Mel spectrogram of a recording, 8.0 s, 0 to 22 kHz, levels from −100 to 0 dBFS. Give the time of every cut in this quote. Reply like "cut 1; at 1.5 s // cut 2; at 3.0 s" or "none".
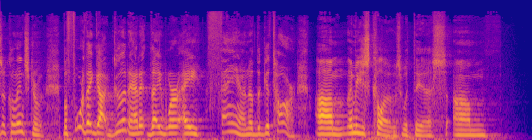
cut 1; at 4.6 s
